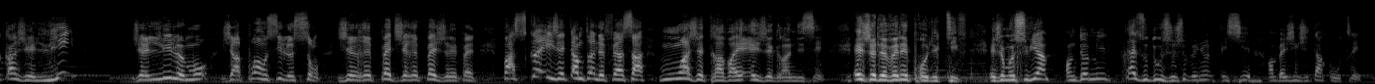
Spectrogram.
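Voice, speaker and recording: A man, a native Lingala speaker, preaching an impassioned sermon as pastor in a church, often rising to shouts. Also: high-pitched.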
